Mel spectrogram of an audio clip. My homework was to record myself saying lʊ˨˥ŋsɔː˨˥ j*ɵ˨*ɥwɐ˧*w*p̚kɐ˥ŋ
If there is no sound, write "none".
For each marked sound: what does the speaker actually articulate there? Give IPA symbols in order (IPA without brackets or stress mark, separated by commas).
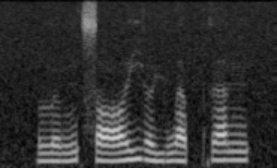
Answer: ɵ˨˧, none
